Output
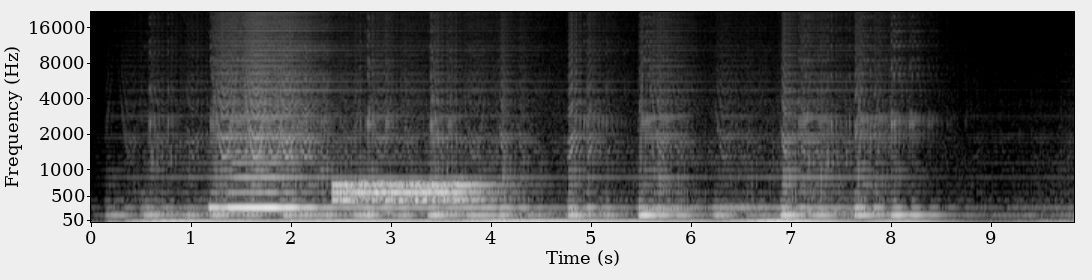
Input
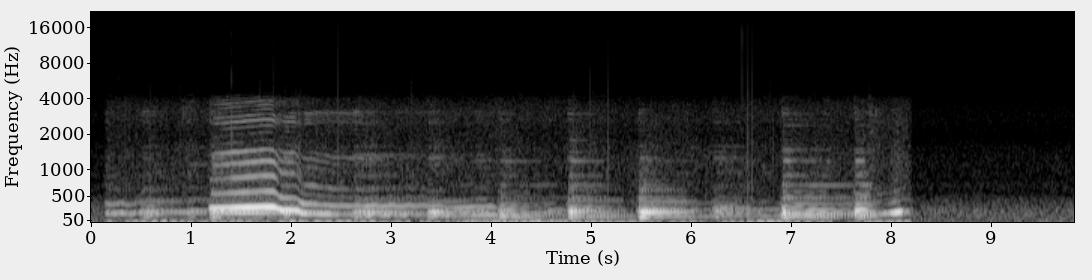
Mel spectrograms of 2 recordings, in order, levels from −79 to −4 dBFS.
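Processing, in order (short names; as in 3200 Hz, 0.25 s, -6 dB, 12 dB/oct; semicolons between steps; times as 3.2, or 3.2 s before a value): rattling part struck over -24 dBFS, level -18 dBFS; recorder AGC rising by 5.3 dB/s; Bessel low-pass 3100 Hz, order 8; in parallel at -9 dB: crossover distortion -39 dBFS; on the sum: decimation with a swept rate 16×, swing 160% 3.2 Hz; painted sound noise, 2.4–3.71, 380–770 Hz -13 dBFS; robotiser 143 Hz; on a send: flutter echo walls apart 8.2 m, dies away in 0.6 s; on the sum: lo-fi delay 0.185 s, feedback 35%, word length 7-bit, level -5 dB; gain -4 dB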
